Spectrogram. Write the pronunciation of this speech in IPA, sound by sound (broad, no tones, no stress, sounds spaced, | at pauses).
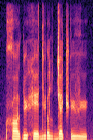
x ɒ l ɗ y h e d y ɾ o ʎ ɟ ɛ t͡ʃʼ y v y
